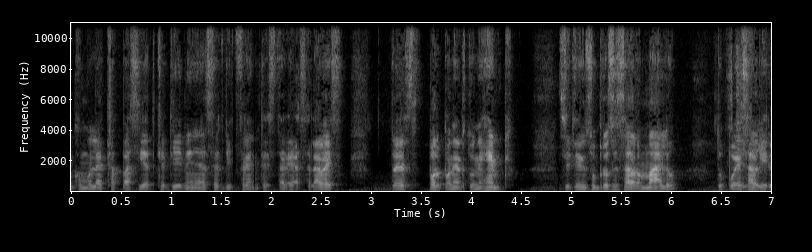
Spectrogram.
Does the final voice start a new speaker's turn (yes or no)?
no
